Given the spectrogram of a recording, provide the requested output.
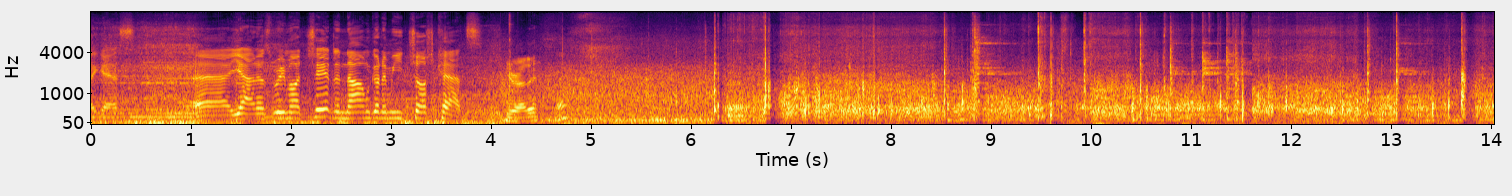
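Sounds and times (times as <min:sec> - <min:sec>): skateboard rolling on pavement: 0:04.6 - 0:14.0
skateboard wheels clacking: 0:06.2 - 0:14.0.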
